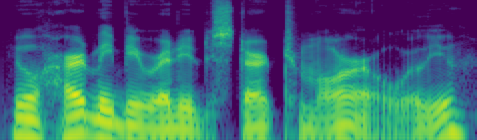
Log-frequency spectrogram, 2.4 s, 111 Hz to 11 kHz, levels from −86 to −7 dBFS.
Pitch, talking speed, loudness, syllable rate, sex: 95 Hz, 275 wpm, -19 LUFS, 6.4 syllables/s, male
